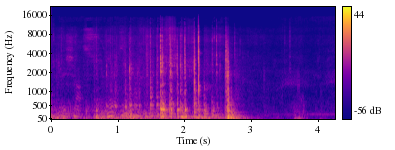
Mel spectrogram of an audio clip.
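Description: Several sharp knocks and bumps of fishing gear and feet on a carpeted boat deck, mixed with brief voice sounds, as a traíra is being brought to the landing net. It falls quiet for about the last second.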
